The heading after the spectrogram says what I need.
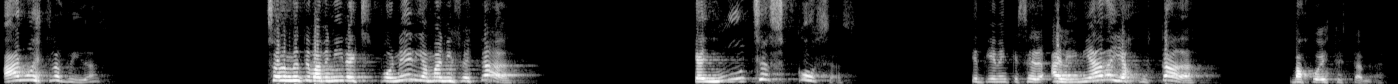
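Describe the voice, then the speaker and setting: A woman preaches in a high voice and builds emphasis by repeating her lines. She stops to ask her listeners whether they follow her. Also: lively intonation, a little slow, pauses often. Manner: emphatic, repeats phrases, asks the congregation questions. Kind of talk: sermon.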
